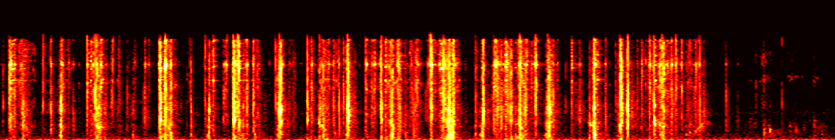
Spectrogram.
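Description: Rapid, irregular tapping and clicking on a glass perfume bottle and its cap as they are handled, with the cap coming off. It stops a little after five seconds in.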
